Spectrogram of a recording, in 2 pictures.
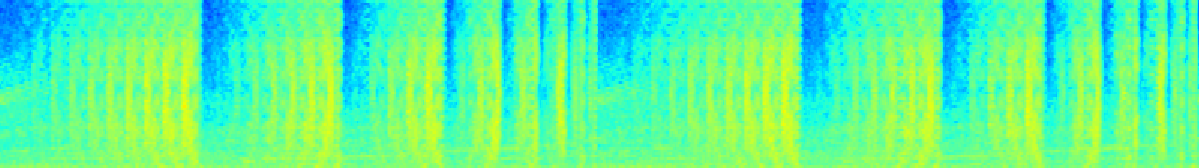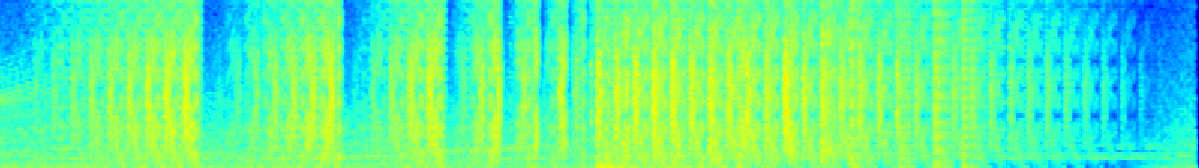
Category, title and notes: Sound effects > Electronic / Design
Weird power explosion thing
Some kind of.................. Thing. I really don't know how to describe this but it is some kind of charging power magical explosion power explosion magic blast thing. I used this for an animation in which the character creates an explosion using his psychic powers
blast, charge, magic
